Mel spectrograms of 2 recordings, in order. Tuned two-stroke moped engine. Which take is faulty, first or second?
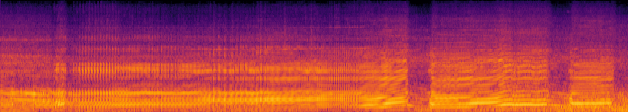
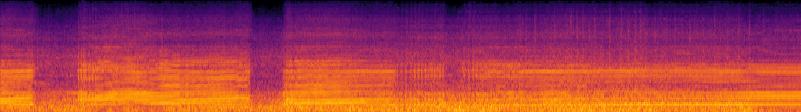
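first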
